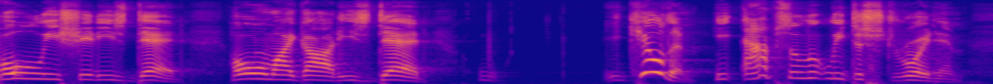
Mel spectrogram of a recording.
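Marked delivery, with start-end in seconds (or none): 0.0-4.6 mock loud shocked screaming, frantic. Recalling a choke slam through the announce table, retelling own screaming. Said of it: "I was screaming".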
